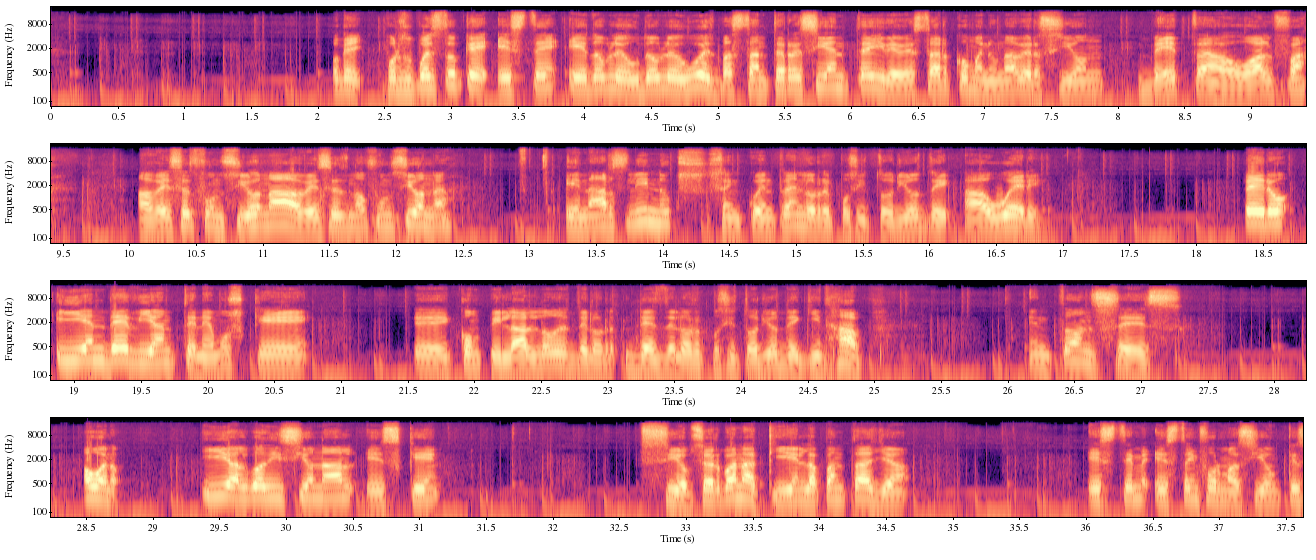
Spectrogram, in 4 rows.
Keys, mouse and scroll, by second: 30.8 click.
